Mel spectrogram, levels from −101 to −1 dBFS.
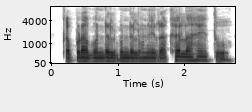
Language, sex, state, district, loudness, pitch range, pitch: Sadri, male, Chhattisgarh, Jashpur, -21 LUFS, 115-130 Hz, 115 Hz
